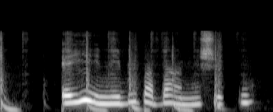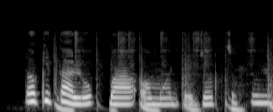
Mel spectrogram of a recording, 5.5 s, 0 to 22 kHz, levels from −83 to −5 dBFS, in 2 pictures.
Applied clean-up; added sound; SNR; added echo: neural mask model RNNoise.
